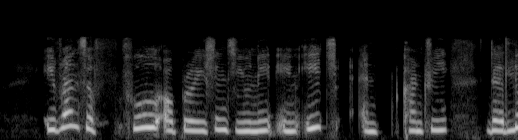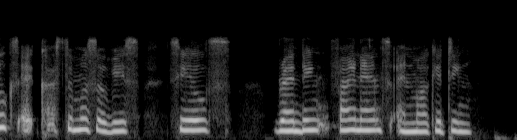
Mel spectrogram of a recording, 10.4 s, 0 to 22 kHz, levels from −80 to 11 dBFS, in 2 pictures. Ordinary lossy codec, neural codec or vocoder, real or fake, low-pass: Opus, 32 kbps; codec, 16 kHz, 4 kbps, FreqCodec, larger model; fake; 7.2 kHz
